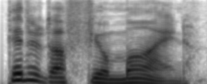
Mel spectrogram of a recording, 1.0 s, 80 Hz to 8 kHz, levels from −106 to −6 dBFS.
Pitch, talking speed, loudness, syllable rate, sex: 145 Hz, 290 wpm, -18 LUFS, 5.2 syllables/s, male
